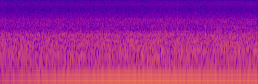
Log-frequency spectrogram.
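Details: Steady broadband hiss and rumble fill the whole recording, like vehicle or engine noise, and no animal call stands out.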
